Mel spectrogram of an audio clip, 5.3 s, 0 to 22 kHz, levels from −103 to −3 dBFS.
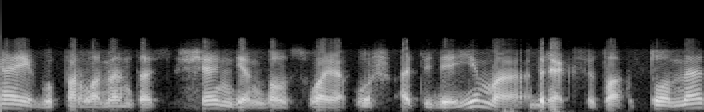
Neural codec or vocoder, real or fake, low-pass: vocoder, 22.05 kHz, 80 mel bands, WaveNeXt; fake; 5.4 kHz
